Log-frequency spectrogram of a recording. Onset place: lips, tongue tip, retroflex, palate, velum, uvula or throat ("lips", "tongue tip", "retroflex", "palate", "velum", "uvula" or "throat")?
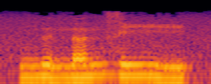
velum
